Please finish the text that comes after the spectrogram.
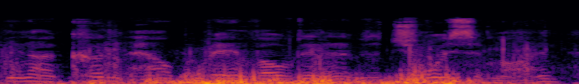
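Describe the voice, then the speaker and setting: A man's voice: on the high side, animated, quick pace. A middle-aged man co-hosting a casual podcast, opinionated and fond of rhetorical questions. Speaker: podcast co-host and management adviser. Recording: clearly noisy background with clicks.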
